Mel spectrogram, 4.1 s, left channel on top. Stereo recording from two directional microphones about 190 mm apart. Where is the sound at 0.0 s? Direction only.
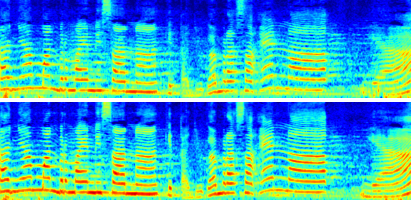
35° right (ahead or behind).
